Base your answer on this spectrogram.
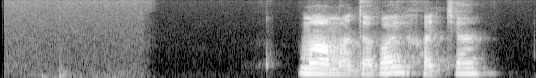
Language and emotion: Russian, neutral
